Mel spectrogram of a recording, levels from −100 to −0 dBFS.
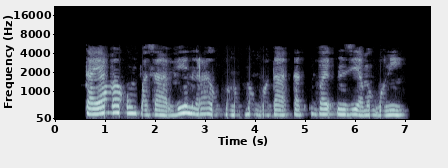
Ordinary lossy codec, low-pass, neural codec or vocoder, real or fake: AAC, 24 kbps; 5.4 kHz; none; real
